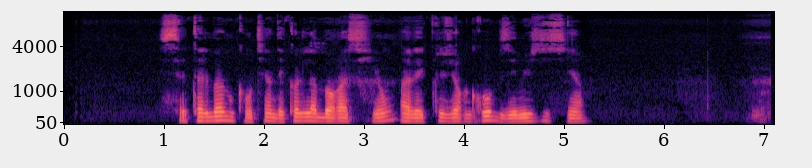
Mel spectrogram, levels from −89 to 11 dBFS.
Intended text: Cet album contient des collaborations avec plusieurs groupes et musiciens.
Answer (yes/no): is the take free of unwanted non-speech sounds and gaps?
yes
